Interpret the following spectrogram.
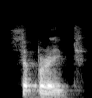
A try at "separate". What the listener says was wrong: Okay, give me a good R in the middle instead of separate. Separate.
